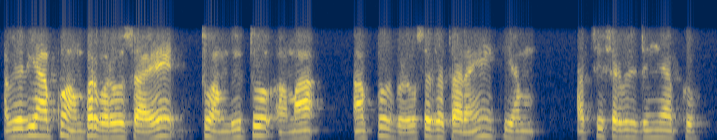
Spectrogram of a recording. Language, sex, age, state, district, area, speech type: Hindi, male, 18-30, Rajasthan, Karauli, rural, conversation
